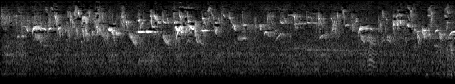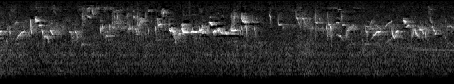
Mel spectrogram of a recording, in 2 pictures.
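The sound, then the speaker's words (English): Many birds, sparrows in the trees on a sunny morning, chirp and tweet together in a busy, continuous chorus, with overlapping high calls spreading across the whole stretch at a steady, moderate loudness and no voices. “One sunny morning, could be heard as Charlie set off on his cheerful adventures. He waved hello to the sparrows”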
